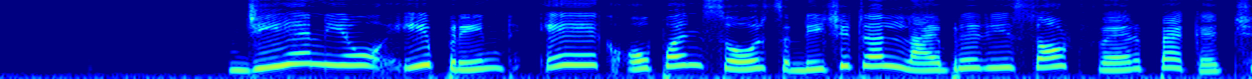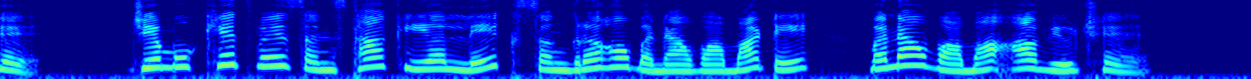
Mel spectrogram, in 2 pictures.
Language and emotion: Gujarati, neutral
